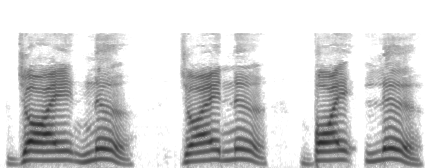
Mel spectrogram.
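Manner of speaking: जॉइन, बॉयल stretched, released on 'uh'; drawn-out 'oy' sound. Shown as a demonstration. Teacher sounding out examples for learners, drawn-out 'oy'. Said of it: "ओई की आवाज देनी है".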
